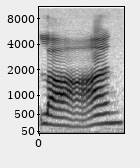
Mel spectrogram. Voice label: "lan3", mandarin, female

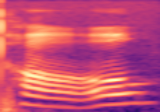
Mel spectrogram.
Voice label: "tou3", mandarin, female

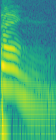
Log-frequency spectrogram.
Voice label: "beng4", mandarin, female

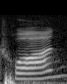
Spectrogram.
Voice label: "chuan2", mandarin, female

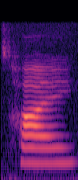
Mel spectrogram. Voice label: "cai1", mandarin, female

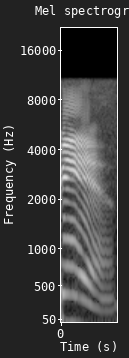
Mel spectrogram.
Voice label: "bian4", mandarin, female

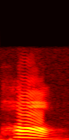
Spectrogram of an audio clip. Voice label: "pang4", mandarin, female

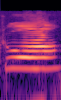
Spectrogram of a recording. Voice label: "zhuo5", mandarin, female

